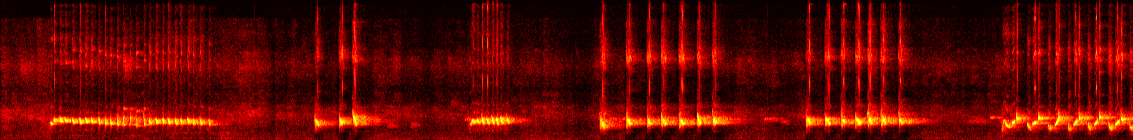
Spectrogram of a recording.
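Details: Female yellow-vented bulbul calling to lure males: bursts of rapid chattering notes around a steady mid-high pitch, each lasting about a second, separated by short pauses, with faint low hum beneath.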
